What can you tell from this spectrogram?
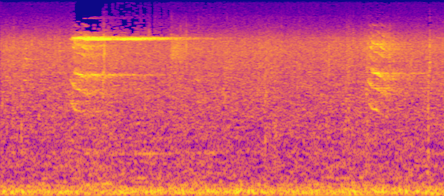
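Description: Steady hiss of rain with a low rumble, with two high-pitched animal calls over it: a loud, rising call about a second in, and a shorter one near the end.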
